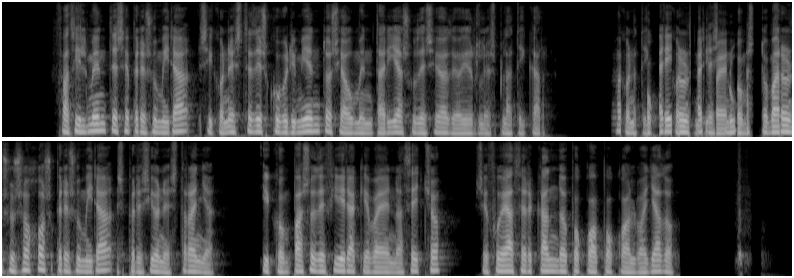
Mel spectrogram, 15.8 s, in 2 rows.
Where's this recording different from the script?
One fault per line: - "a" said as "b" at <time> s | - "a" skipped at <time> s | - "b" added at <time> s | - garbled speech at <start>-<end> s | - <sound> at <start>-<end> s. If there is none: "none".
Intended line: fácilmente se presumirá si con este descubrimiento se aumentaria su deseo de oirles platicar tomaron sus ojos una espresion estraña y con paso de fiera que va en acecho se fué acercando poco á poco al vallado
- garbled speech at 6.1-7.5 s
- "una" said as "presumirá" at 8.4 s
- whoosh at 15.2-15.4 s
